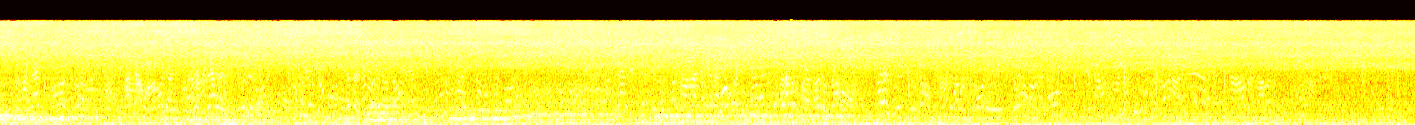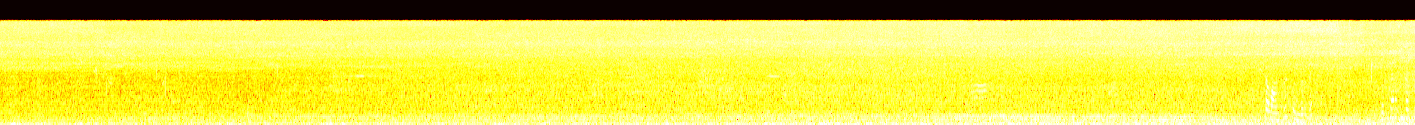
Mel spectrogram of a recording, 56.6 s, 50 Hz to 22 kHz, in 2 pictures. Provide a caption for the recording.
China Yangshuo park West Street No.109 (West Street Upper)
China Yangshuo park West Street No.109 (West Street Upper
